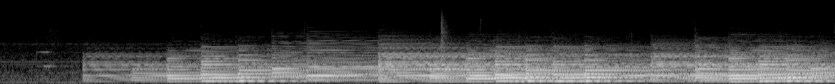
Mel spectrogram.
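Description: Old piano with a cracked soundboard and terrible tuning, played in a slow, dark improvised piece that starts about a second in. Low notes are held under a continuous run of higher notes, and the playing grows louder after about two seconds.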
